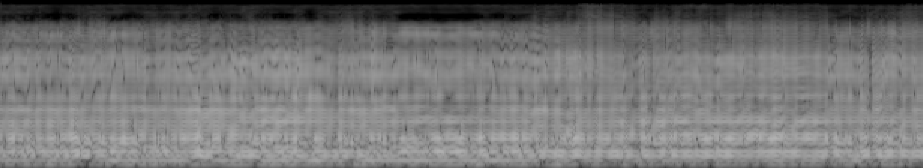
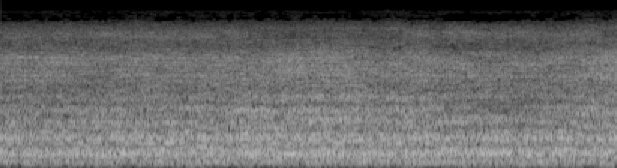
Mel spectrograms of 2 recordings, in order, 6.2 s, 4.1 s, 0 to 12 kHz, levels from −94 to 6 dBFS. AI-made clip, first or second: first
